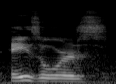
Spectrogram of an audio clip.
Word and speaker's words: Azores: thing we're watching is Rebecca Rebecca is another Azores storm you notice I got the word right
